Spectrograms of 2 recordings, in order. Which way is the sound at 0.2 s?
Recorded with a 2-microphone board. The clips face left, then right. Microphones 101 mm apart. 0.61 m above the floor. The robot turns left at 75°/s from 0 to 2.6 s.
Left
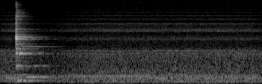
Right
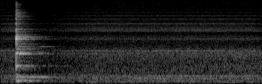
50° right (ahead or behind).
